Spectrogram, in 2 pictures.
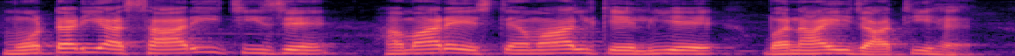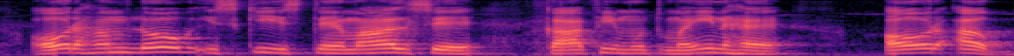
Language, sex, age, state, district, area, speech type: Urdu, male, 18-30, Bihar, Saharsa, rural, spontaneous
